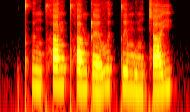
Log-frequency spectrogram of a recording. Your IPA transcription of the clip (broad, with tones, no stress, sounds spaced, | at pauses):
t̪ʰ ɨ˨˩ ŋ t̪ʰ a˧ ŋ t̪ʰ a˧ m ʈ ɛ˨˩˨ v ɨ˦˥ t̚ t̪ e˧ m u˨˩ m c a˧˥ j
